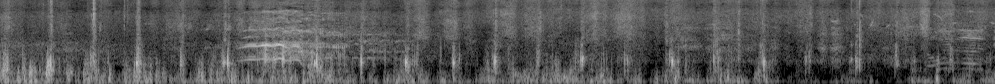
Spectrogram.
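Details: Friesian horses, three two-year-old fillies named Elbrich, Eefje and Frieda, turned out to pasture again in spring; a harmonic whinny rings out near the start amid human speech and the clatter of hooves.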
